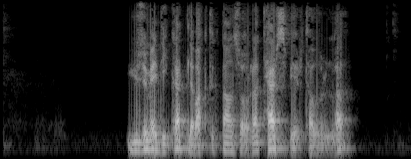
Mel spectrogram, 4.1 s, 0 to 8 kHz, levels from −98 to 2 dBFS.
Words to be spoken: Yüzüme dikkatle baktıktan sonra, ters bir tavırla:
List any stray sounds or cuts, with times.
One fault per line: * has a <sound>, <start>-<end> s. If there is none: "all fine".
all fine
